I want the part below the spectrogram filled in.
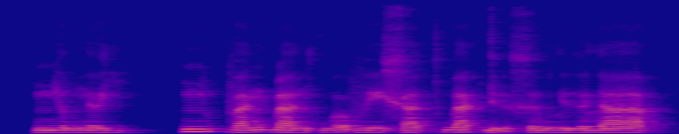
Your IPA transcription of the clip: ɲ ə˧ w n ə˧ j | ɲ u˦˥ p̚ v a˨˦ ŋ ɓ a˧ n k w ɔ˧˩ v e˧ x a˨˩ t̚ k w a˦˥ k̚ ɗ ɨ̰˧˨ ə̯ x ə˨˦ w l ɨ˧ ə̯ l aː˦˥ p̚

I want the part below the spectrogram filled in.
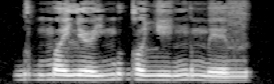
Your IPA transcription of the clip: ɡ ʊ b m ʌ e̯ lʲ ə˞ j m u ɡ ɔ ʎ i ŋ ɪ m ɪ v

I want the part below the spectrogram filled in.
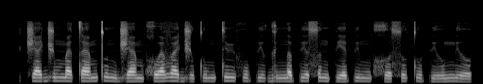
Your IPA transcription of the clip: t͡ʃ æ d͡ʒ ʊ m æ t æ m tʷ ɐ n d͡ʒ æ m χʷ æ v æ d͡ʒ ʊ tʷ e m t y f u pʲ u ɡ y n ɐ pʲ ʊ s ʊ n pʲ ɛ pʲ u m x ʊ s u tʷ ɛ pʲ u mʲ ʊ

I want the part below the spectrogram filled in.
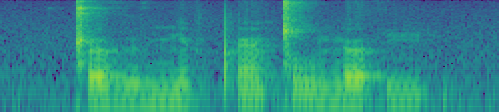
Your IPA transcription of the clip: ǁ œ˨ v ʉ˨ v nʲ ẽ˧ f pʼ ɛ̃˦ ǀ u˦˨ n œ˦ h i˦ ʔ

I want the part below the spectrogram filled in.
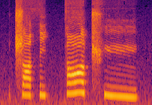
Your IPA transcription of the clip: ʈ͡ʂ ɑ θ i kː ɑ ʈ͡ʂʰ y

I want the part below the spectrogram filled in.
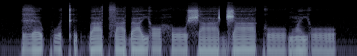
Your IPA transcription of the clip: ɣ ɛ˨˦ kʷ ɛ˨ kʼ ɪ˨ ɡ͡b a˦ t͡s a˨ ɗ a˦ j ɔ˦˨ h oː˨ ʃ aː˨ d͡ʒ aː˦ k oː˨ ɡʷ ã˦ j oː˨

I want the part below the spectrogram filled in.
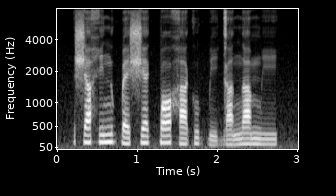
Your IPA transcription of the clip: ʃ a˦ h i˦ n u˦ k͡p ɛ˧ ʃ ɛ˦ k͡p ɔ˦ h a˧ k u˧ k͡p i˨ ɡ a˧ n a˦ m i˧

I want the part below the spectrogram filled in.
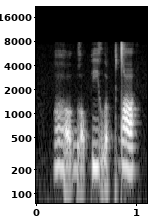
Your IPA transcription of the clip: ɦ ɔ̰ ɡ ɔ̰ p j ṵ p dˤ i

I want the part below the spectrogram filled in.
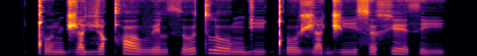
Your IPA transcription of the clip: ǃ o n d͡ʒ a vʲ ə qʰ oː β e l θ ʊː t l oː ŋ ɡ iː ǃʼ o ʒ a d͡ʒ iː s ə x eː θ i

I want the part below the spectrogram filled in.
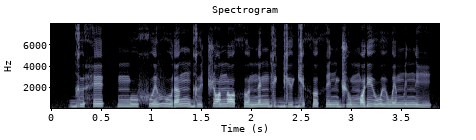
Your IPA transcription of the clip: ɡ ɨ h e | m u xʷ e v u ɾ ɜ ŋ ɡ ɨ t͡ʃ ɔ n ɔ θ ʊ n ɛ ŋ ɡ e ɡʲ ɨ ɡʲ ɛ θ ʊ θ i n d͡ʒ u m ɔ ɾʲ ɨ w ɨ w e m i n i

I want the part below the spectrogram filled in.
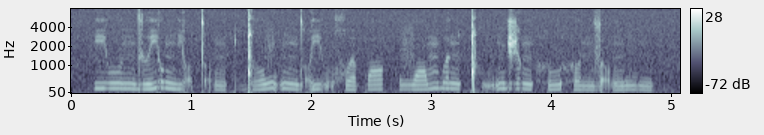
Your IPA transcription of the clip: j u n d ɯ j o ŋ j ɔ̰ t ɔ̰ ŋ | ɡ͡ǃ o v ṵ ŋ n d ɔ̰ j ṵ χʷ ɜ p ɔ | v ɔ m b ɜ ŋ ǃʰ ṵ n d͡ʒ ɔ ŋ h u h o n z ɔ̰ ŋ v u ŋ

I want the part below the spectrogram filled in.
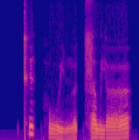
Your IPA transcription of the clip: kʰ ɪ˥ k̚ h uː˨˩ j n̪ ɵ˨ t̚ s ɐ˨ w j œː˨˧

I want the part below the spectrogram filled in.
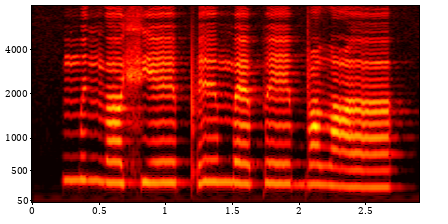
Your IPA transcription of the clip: m ɪ˦ ŋ ɐː˧ fʲ eː˧ pʼ ɪː˦ m ɛ˧ p eː˧ b ɪ˧ ðˤ ɐː˨

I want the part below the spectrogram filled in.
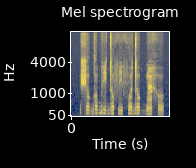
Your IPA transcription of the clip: ʃ o˧ ɡ o˦ b i˧ d o˦ f i˧ f o˦ d o˦ ɡ͡b ã˧ h o˨

